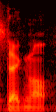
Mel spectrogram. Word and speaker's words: Dagnault: I said, it's Dagnault. And he was like, what? What? I was like, yeah. I was like, that's what you're falling for the broadcast. The broadcast is saying it wrong. That's such a disservice to Mark that our own broadcast doesn't call him by the correct name.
